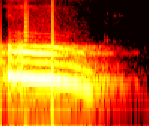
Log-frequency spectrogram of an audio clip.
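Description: A single rooster crow, one long harmonic call that slowly drops in pitch and fades out after about a second, heard alone with a faint click partway through.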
